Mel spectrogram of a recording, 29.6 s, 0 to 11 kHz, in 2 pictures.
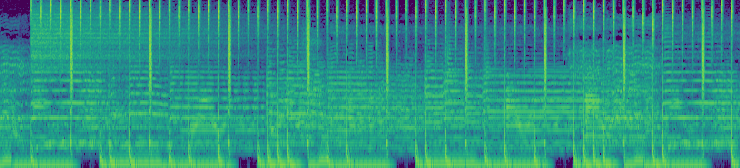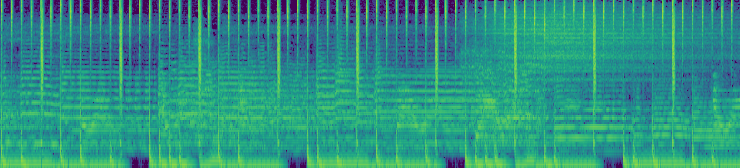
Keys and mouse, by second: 1.2 KP_Add, 1.3 KP_Add, 4.6 KP_Add, 9.3 click, 12.3 right click, 13.0 right click, 15.2 right click, 16.2 right click, 19.1 right click, 20.0 right click, 22.7 click, 24.6 right click, 25.8 right click, 28.7 right click.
